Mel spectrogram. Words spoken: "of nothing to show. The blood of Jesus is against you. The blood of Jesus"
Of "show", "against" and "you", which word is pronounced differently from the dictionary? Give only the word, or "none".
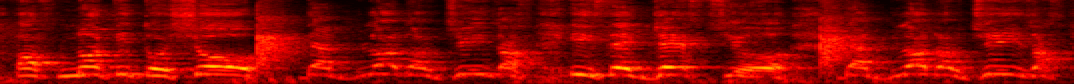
none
